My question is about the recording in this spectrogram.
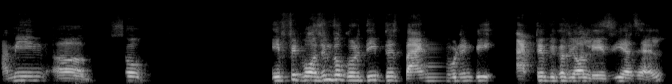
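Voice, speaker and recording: An Indian drummer from a band talks as a guest in a relaxed interview, explaining things in an easygoing, conversational manner. His voice is on the high side and a little slow, with faint music behind and a rough recording.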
